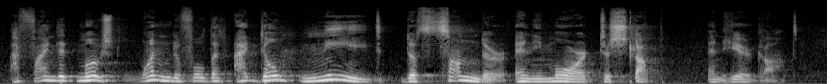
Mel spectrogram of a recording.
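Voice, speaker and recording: Through noticeable background noise, a man speaks very slowly at a fairly high pitch with lively intonation. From Netherlands. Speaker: visiting preacher. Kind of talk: sermon. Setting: church stage with audience, speaking through an interpreter.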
